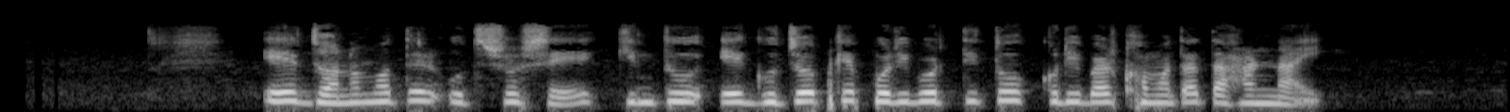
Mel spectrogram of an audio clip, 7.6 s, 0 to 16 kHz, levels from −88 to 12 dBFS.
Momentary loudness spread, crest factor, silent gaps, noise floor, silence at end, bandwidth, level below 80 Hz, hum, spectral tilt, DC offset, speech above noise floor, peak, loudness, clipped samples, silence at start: 8 LU; 16 dB; none; -68 dBFS; 0.95 s; 7.6 kHz; -58 dBFS; none; -5.5 dB/octave; under 0.1%; 51 dB; -2 dBFS; -18 LUFS; under 0.1%; 1.3 s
